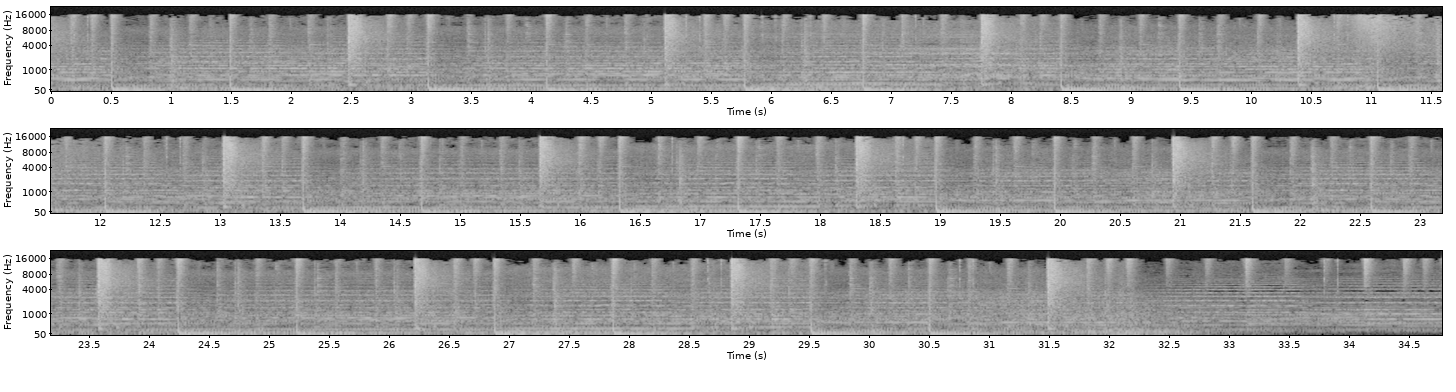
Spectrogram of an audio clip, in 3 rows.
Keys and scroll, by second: 3.5 ctrl+-, 6.3 ctrl+-, 10.0 space, 13.1 ctrl+=, 20.7 ctrl+-, 23.6 space, 25.7 ctrl+alt+z, 26.5 space, 27.8 space, 29.5 space, 30.4 ctrl+alt+z.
